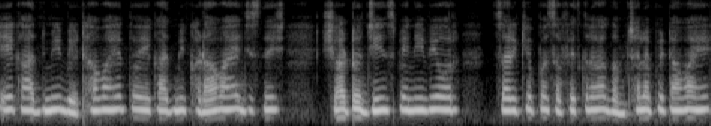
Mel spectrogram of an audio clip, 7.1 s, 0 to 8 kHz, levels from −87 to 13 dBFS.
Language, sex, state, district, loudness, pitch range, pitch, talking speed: Hindi, female, Bihar, Kishanganj, -21 LUFS, 265-280 Hz, 270 Hz, 255 wpm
